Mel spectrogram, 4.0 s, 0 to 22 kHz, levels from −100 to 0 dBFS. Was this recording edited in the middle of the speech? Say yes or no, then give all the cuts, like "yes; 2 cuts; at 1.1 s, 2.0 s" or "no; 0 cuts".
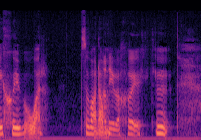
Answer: no; 0 cuts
